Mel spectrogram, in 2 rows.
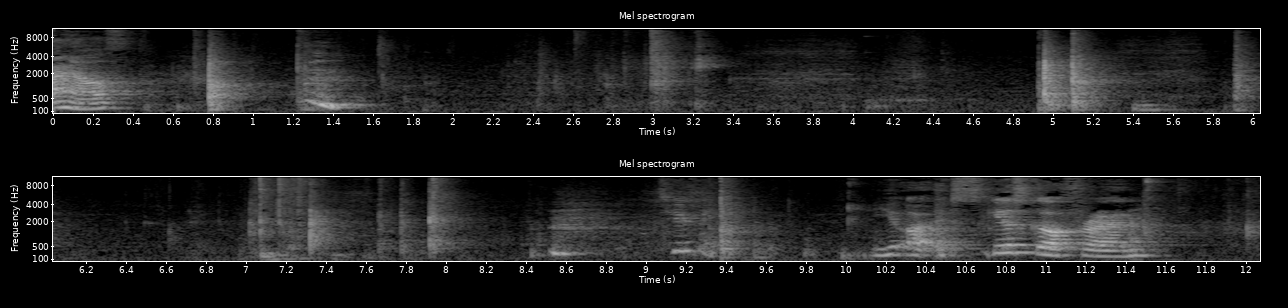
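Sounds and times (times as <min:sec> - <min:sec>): shellfish shells cracking: 0:06.8 - 0:08.2.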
